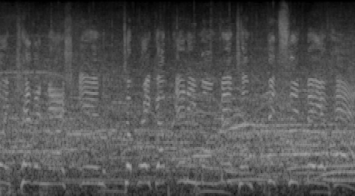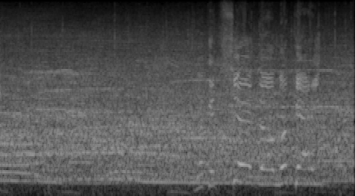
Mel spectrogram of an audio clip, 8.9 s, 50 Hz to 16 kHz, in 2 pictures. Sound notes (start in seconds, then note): 4.9 crowd cheering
